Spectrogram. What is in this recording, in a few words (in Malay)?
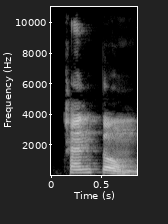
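"cantum", Malay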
